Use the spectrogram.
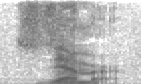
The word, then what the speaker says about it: Zimmer: make sure that i uh gave a correct pronunciation of his of his last name and it is mike zimmer and he's coming on he's coming on as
